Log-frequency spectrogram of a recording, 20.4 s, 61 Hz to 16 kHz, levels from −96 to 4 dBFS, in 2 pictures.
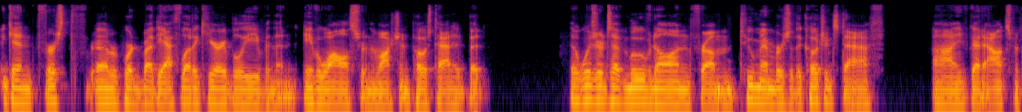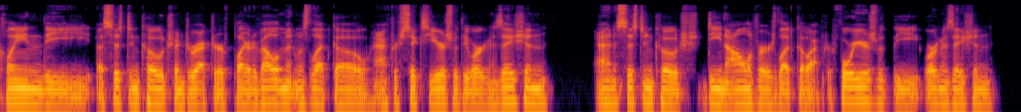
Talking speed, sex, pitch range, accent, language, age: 200 wpm, male, 95-105 Hz, American, English, 30-49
